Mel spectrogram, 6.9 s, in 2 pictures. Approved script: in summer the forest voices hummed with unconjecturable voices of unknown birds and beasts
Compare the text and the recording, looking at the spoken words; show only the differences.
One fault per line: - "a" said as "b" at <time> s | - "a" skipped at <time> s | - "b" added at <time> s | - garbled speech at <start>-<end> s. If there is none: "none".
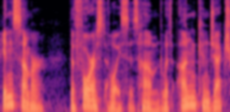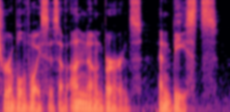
none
